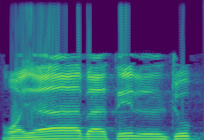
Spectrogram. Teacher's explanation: Yaitu ba yang terakhir. Ba yang pertama hanya sukun saja, dan sukunnya tidak muncul kol-kolah karena sudah mengalami idgham pada ba yang kedua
